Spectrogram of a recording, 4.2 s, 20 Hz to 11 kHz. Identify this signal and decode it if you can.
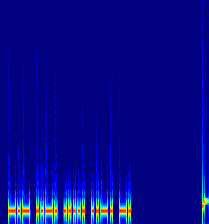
Morse code, heard as a keyed tone, about 26 wpm, 700 Hz. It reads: KF5FN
